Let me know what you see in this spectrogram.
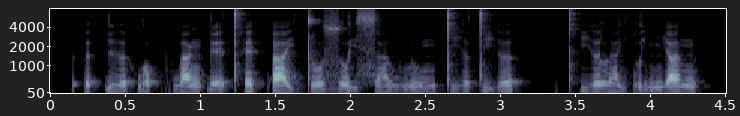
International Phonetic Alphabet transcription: ʔ ə˦˥ t̚ ɗ ɨ˧ ə̯ h w ɔ˦˥ p̚ k w a˧ ŋ ɗ ɛ̰˧˥ t̪ʰ ɛ˦˥ t̚ ʔ a˨˦ j t̪ o˨˦ z o˧˩ j s a̤˨˩ w l u˧ m t̪ i˨˦ ə̯ t̪ ḭ˧˥ ə̯ | t̪ʰ i˧ ə̯ l a̤˨˩ j ɗ o̰˧˨ j ɲ a˧ n

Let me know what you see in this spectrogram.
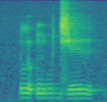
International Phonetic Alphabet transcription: l ʊ˦ ʔ ŋ u˦ d͡ʑ e˦ ɪ̯

